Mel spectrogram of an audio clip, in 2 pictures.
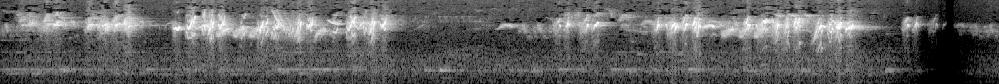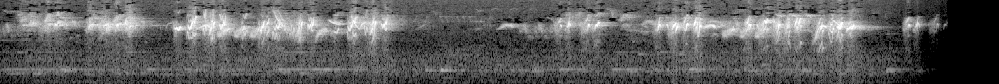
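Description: Birdsong: groups of rapid, high chirps and trills lasting a second or two each. The same passage of about nine seconds plays twice over.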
